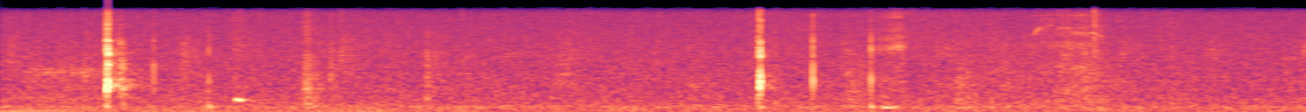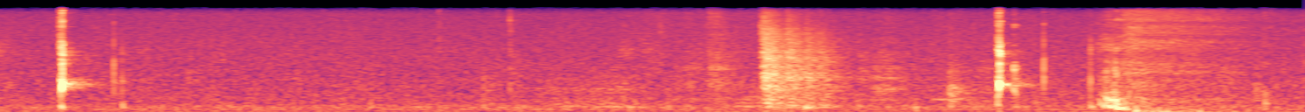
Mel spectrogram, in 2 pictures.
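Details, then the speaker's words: Baby's first hiccups: soft, sharp infant hiccups, irregularly spaced, with quiet room noise and a curious dog moving nearby. "What is that? Those are baby hiccups."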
